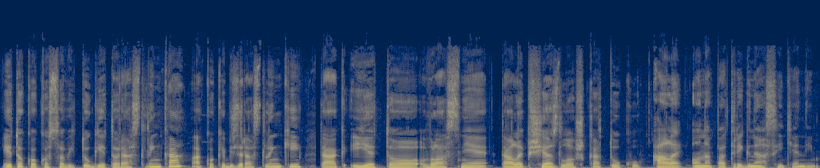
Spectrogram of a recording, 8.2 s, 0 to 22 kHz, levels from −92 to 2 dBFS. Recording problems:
none

